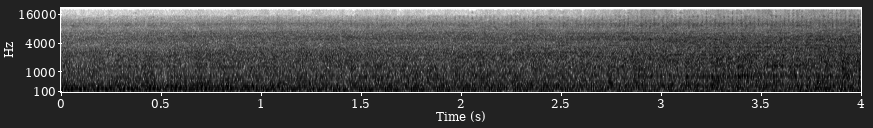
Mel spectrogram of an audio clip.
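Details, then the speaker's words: $400 drift car after 3.0 swap, six new plugs and fire tune: even idle with fast light ticking about four pulses a second over exhaust note; owner suspects exhaust leak, unconfirmed. "it seems to be running smoother and healthier now it has an exhaust leak what sounds like an exhaust leak at least"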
